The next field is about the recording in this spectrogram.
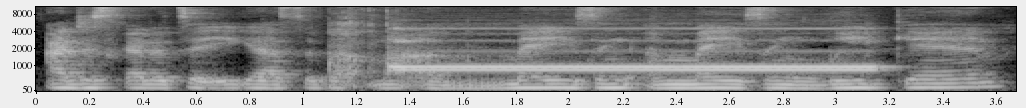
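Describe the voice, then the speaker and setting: Raspy lady radio host, encouraging talk, kinda flat delivery, echoey. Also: very deep voice, fairly quick, heavy background noise. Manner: earnest, encouraging, frequent "okay?" and "um". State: raspy, recovering from laryngitis. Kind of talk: motivational talk show monologue.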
